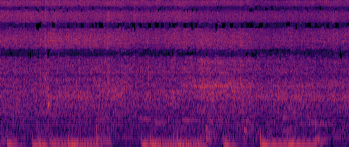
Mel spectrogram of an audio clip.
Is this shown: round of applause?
no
